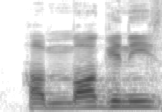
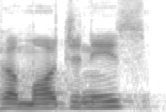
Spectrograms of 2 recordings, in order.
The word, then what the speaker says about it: homogeneous: feiglous are morganised and it's a hard g not a juju uh soft g it's uh homogeneous not homogeneous um these uh these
